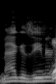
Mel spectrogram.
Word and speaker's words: Magaziner: You reported that Magaziner, am I saying his name right? Magaziner? – Yep.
